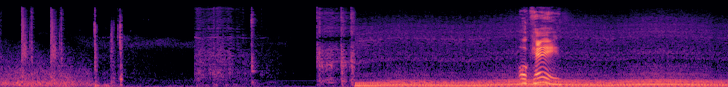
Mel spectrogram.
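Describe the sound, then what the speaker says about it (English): In The Long Drive video game, a car engine cranks and catches after a few clicks and a brief spoken word, then idles with a steady rumble and revs up once midway. "It might not even start. Like, it could be a diesel engine."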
